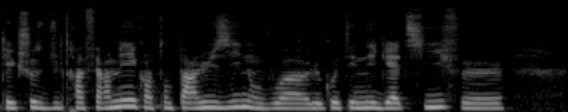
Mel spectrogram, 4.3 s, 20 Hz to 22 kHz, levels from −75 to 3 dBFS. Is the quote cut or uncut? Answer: uncut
